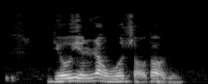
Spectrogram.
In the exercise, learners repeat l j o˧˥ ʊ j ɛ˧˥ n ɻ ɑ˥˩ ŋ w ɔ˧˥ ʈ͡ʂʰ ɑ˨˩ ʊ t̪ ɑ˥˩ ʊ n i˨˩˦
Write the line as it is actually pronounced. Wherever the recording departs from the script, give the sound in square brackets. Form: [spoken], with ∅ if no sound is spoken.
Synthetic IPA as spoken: l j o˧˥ ʊ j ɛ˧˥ n ɻ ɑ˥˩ ŋ w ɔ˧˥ [ʈ͡ʂ] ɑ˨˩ ʊ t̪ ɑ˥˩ ʊ n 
